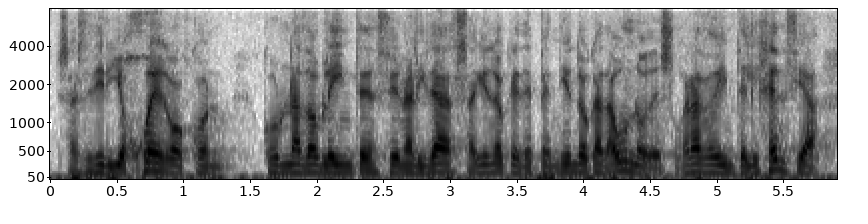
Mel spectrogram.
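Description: A man gives a patient explanatory talk, reading a passage and then unpacking it. His voice sits at a medium pitch and keeps turning to his listeners with little tag questions. The recording is dull and lo-fi. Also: steady tone, fast talker. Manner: checks in with listeners through frequent tag questions. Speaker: presenter of a moral teaching program.

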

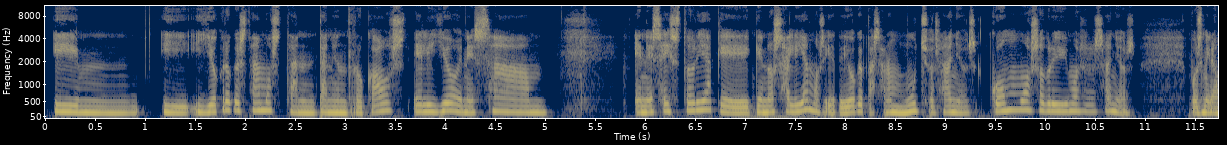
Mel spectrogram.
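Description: A middle-aged woman with a Spanish accent, telling her personal story as an interview guest, emotional and quick. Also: lowish voice, darkish tone, dry recording, clean studio sound. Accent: Spain. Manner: fast, emotional storytelling with acted quotes. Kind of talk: personal testimony in conversation.

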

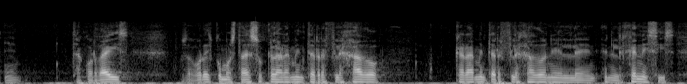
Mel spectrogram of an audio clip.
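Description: A man's voice: fairly low pitch, level tone, fairly quick. Man from Spain teaching catechism, slightly dull recording. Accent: Spain Spanish. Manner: conversational, with frequent tag questions to listeners. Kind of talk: catechesis talk.

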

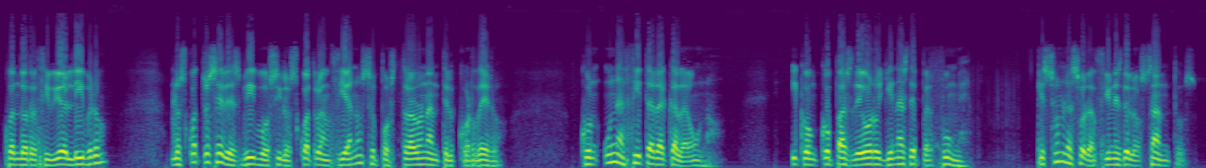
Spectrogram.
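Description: A man preaching a sermon as a priest, reading scripture aloud with slow, solemn, repetitive phrasing. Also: mid-range voice, a little mellow, no room sound.

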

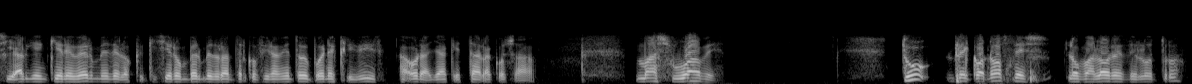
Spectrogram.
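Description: A man's voice: mid-range voice, steady tone, unhurried, long pauses, dry recording. A man presenting relationship advice on the radio, talking emphatically and repeating himself with rhetorical questions. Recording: phone-like band, dry.

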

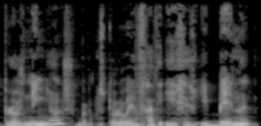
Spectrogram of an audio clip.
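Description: A priest, telling stories as a guest in a casual radio interview, with many fillers. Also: male voice, on the low side, sing-song, a little fast, vocal fry, a little mellow, husky.

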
